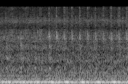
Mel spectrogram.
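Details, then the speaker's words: 2009 Subaru Forester 2.5 at idle, cylinder-isolation test: with the back cylinder's plug wire (number 3) pulled, the sharp knock disappears, leaving a steady loping beat; the rod knock is on cylinder 3. "It turns out it's this one back here, which is let's see, 1, 2, 3, number 3 I believe, on this side. Well, it's the back cylinder."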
